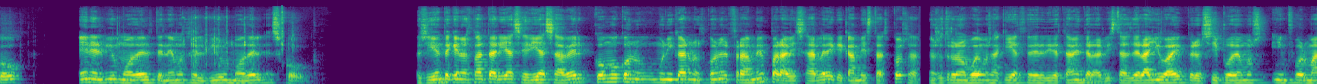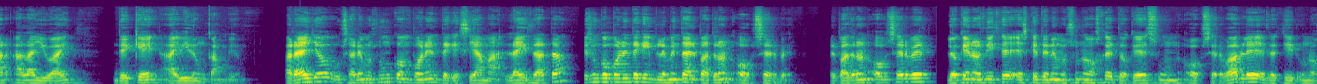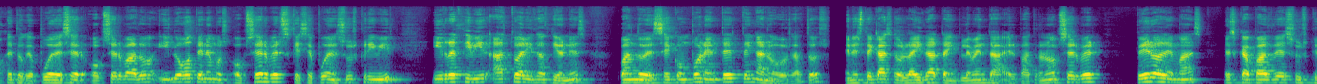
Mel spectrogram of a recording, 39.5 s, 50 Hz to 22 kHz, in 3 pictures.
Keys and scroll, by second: 2.9 Return.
